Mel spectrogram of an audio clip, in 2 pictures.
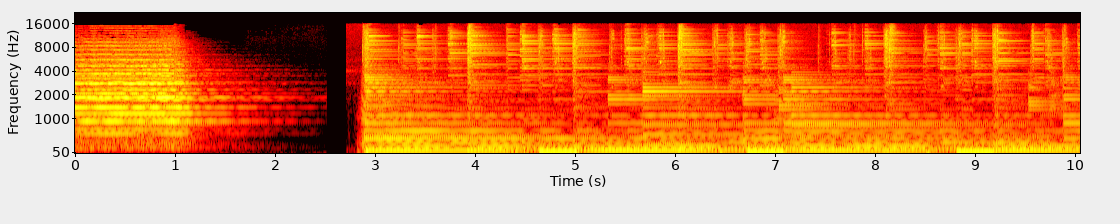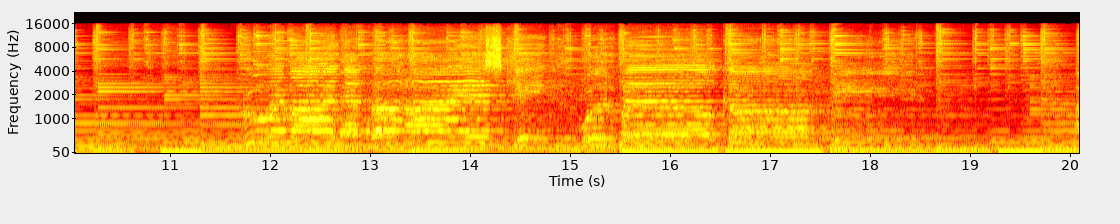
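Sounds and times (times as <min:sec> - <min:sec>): live band playing worship song: 0:11.3 - 0:20.0
man singing lead vocal: 0:11.7 - 0:18.9.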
